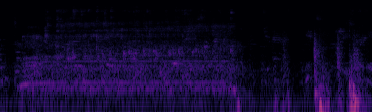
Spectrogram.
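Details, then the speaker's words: Frigidaire refrigerator water dispenser after water inlet valve replacement: steady rush of water with faint low hum, then trickling; dispenser fills normally, repair worked. "So I want to go and I want to test out to see if the water is working."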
